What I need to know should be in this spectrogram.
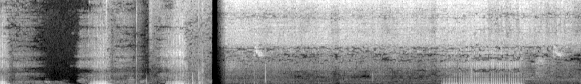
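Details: Three low, rattly snores from a sleeping dog over steady background hiss.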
